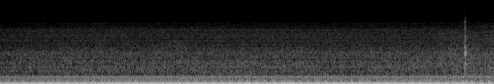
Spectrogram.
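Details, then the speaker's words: 2004 Nissan Sentra four-cylinder at idle, shaky engine, no misfire codes, only an air-fuel ratio sensor code: uneven lumpy beat from one cylinder missing, found by unplugging coils one at a time. "feel the car is missing so we're going to try to figure out which cylinder is the one that's missing"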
